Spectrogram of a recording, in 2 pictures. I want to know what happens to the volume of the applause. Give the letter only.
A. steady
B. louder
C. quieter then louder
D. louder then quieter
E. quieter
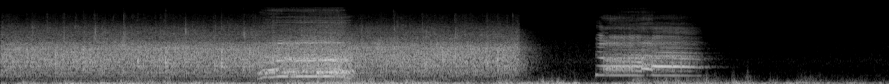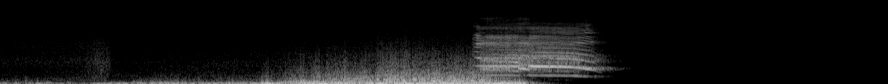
A.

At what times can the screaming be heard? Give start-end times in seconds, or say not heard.
2.5-3.6, 6.0-7.0, 13.6-14.8.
